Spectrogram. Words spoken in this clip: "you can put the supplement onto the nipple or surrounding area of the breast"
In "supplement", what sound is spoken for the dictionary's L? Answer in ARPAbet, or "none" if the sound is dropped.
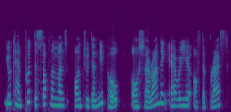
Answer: L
